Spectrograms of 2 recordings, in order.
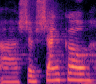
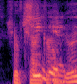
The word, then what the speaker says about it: Shevchenko: Shevchenko. Am I saying it right? Shevchenko.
